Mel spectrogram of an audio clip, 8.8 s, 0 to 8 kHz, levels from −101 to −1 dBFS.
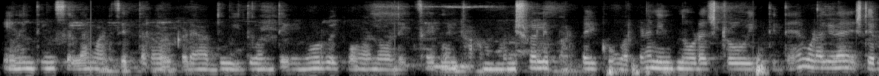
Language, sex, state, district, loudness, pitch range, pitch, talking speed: Kannada, female, Karnataka, Bellary, -33 LUFS, 185-205 Hz, 190 Hz, 135 wpm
